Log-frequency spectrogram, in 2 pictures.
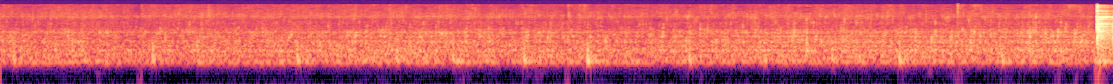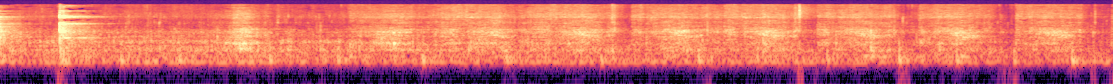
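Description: Minced meat (kheema) being stirred in an open pressure cooker with a metal slotted spoon: irregular scraping and clinking of the spoon against the pot over a low steady hiss. About halfway through come two sharp metallic clinks.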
